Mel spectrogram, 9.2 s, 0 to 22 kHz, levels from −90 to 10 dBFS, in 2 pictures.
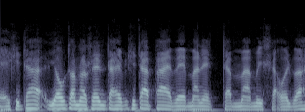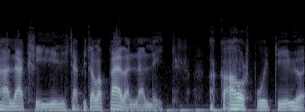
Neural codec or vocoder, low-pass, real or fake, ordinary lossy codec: none; 14.4 kHz; real; MP3, 48 kbps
